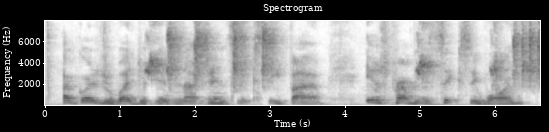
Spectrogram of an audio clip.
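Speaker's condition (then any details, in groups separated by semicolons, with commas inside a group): Spinal ataxia; wheelchair user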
